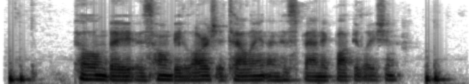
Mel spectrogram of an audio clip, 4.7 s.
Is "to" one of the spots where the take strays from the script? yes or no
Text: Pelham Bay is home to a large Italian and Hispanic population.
yes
